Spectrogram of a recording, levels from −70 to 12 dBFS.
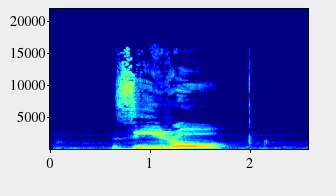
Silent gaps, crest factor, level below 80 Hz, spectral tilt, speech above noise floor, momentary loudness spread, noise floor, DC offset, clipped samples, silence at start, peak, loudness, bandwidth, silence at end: none; 16 dB; -56 dBFS; -4 dB/octave; 33 dB; 11 LU; -49 dBFS; under 0.1%; under 0.1%; 0.6 s; -2 dBFS; -16 LUFS; 16.5 kHz; 0.85 s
